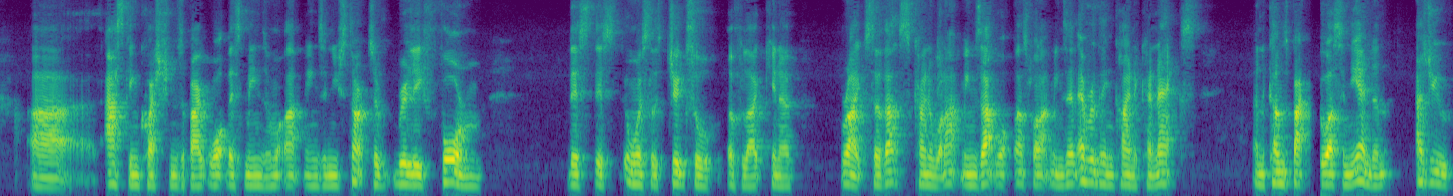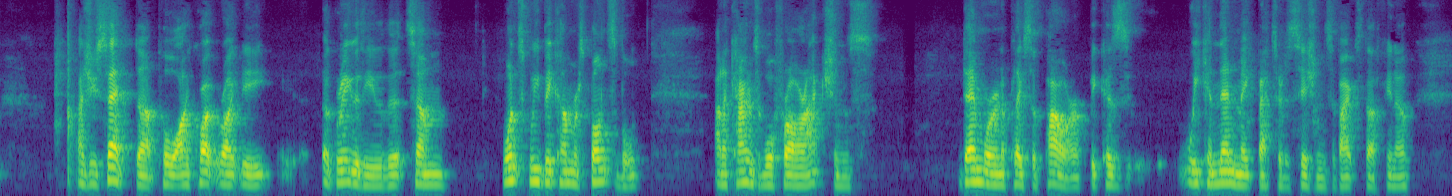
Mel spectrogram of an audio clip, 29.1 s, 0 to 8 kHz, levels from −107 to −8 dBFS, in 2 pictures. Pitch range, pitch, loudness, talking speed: 110-130 Hz, 115 Hz, -23 LUFS, 200 wpm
